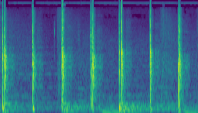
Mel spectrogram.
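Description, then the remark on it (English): Hands clap in a steady, even rhythm, about seven sharp, crisp claps over two seconds, each one loud and snappy with no one talking. The clapping is a guard of honor welcoming a guest. “So what you will just hear is us clapping for our guest.”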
